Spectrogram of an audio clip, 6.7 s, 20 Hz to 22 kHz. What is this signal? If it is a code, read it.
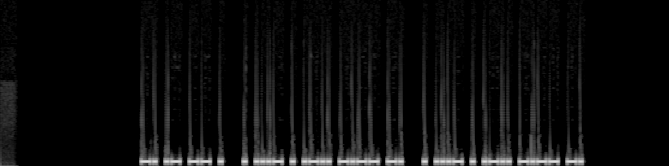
Morse code, heard as a keyed tone, about 40 wpm, 700 Hz. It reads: NAME EVELYN EVELYN
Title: Practice QSO - Exchange 1 - Beginning - 40wpm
